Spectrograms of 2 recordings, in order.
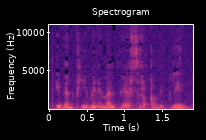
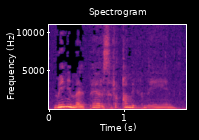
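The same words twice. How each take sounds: First: Said in the usual way. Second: "minimal pairs رقم اثنين" said louder and slow, "minimal" hit hardest; slow, loud repeat to drive it home; emphatic repeat. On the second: Shown as a demonstration. Teacher repeats the item name.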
